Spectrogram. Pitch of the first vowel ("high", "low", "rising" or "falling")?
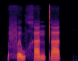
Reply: low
